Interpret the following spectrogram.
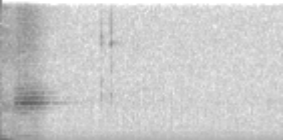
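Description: A faint single computer mouse click about three-quarters of a second in, over a steady low hum.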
